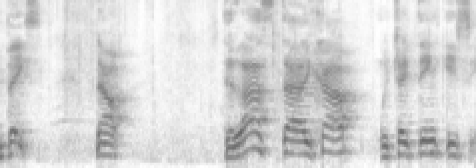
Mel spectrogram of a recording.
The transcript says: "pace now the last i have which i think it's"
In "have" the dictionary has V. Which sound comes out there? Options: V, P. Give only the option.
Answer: P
